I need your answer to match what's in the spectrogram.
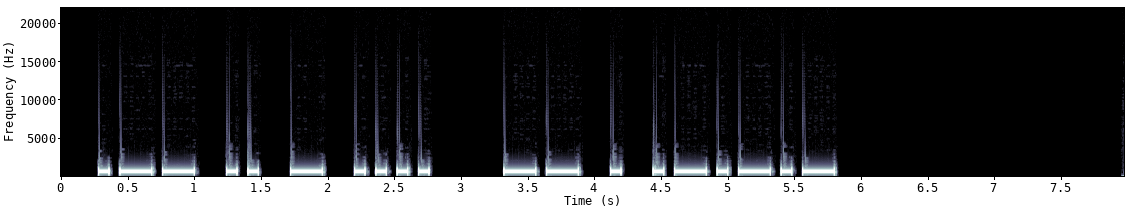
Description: Morse code, heard as a keyed tone, about 15 wpm, 700 Hz. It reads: WITH ME.
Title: Sentences from Top 1000 Words - Review Part 6 - 15wpm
